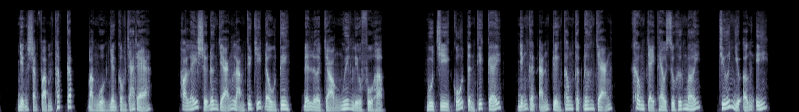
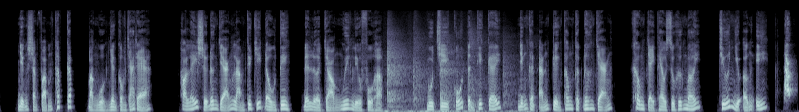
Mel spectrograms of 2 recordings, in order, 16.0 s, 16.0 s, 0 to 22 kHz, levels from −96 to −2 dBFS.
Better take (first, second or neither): first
